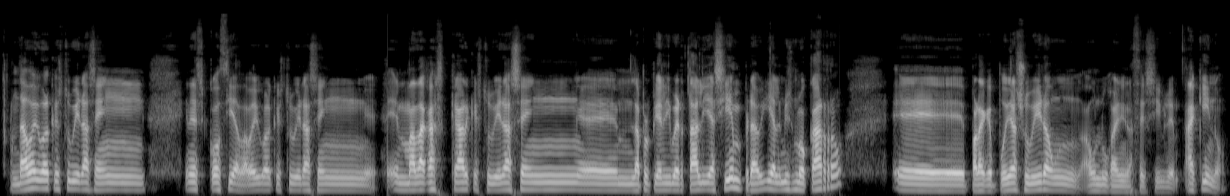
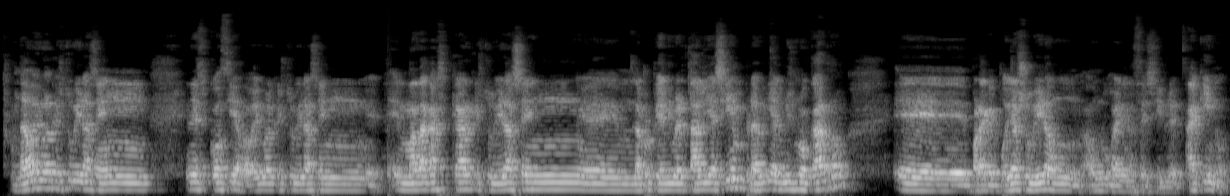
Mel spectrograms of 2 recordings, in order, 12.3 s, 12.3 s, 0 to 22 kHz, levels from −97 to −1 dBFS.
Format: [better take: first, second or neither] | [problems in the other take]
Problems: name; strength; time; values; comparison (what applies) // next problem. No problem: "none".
first | off-mic speech; far // room echo; slight; dies away in 0.3 s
